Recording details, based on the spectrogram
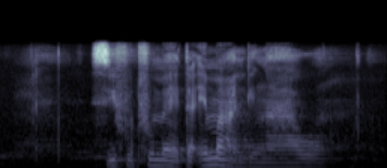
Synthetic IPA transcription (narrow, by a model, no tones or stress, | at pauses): sifutʰumɛtʼaʔɛmandʱiŋaːwɔ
